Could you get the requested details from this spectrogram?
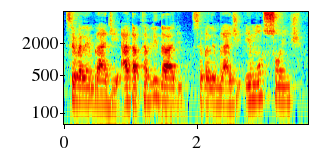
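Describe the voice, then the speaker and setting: A man giving a motivational lesson, emphatic and repetitive, often dropping to a soft, calm voice. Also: fairly high pitch, brisk, gravelly, a little hiss or hum. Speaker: leadership and speaking coach.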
